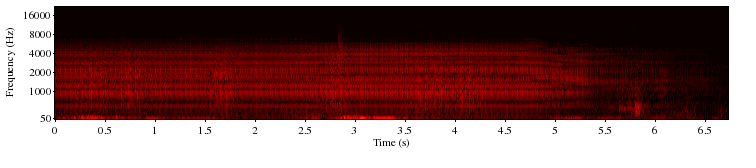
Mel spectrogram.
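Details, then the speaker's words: Nordmende Othello Z 320 radio on broadcast band with ferrite antenna: static with steady hum and a buzz pulsing about four times a second, no stations; band switch miswired so broadcast band is assigned to shortwave 1. "I put the antenna, the ferret antenna. I activate it. Nothing. but static and a pulse. It's pulsating. I don't know if you can hear it. Buzz, buzz, buzz."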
